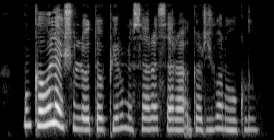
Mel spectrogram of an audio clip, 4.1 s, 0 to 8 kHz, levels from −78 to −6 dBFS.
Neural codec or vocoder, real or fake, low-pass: none; real; 7.2 kHz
